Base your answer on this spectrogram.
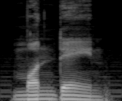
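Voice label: "mundane", US English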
